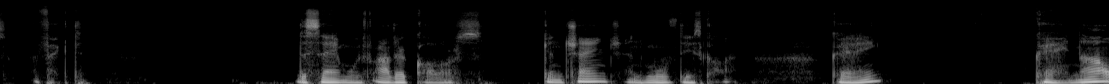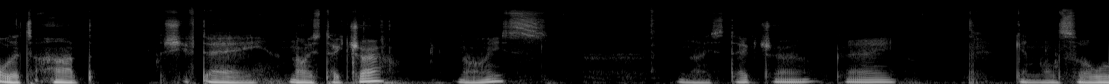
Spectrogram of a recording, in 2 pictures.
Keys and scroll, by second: 12.4 shift+a, 14.4 n, 14.6 o, 14.8 i, 15.3 s, 21.4 shift+a.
